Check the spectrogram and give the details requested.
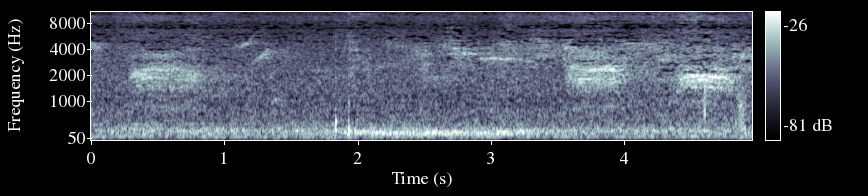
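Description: A bird calling faintly three times with short, harsh calls: one near the start and two close together near the end.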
